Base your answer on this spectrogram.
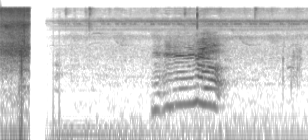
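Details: Goat kid at a Pacitan village farm, among nine born in one week from four mothers; a clear, slightly quavering bleat lasting about half a second after a brief knock, with steady background hum.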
